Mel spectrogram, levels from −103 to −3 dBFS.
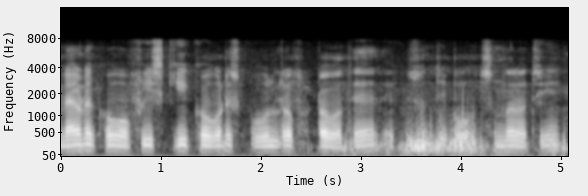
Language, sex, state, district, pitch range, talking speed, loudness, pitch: Odia, male, Odisha, Malkangiri, 105-110 Hz, 190 wpm, -18 LUFS, 105 Hz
